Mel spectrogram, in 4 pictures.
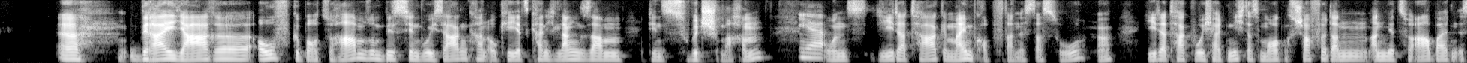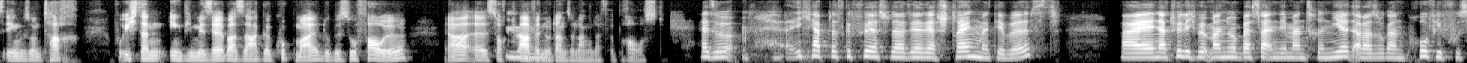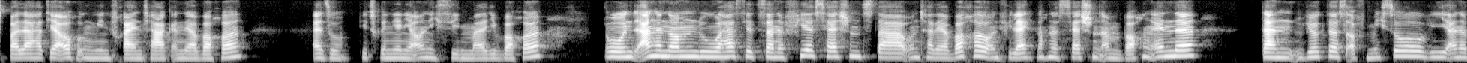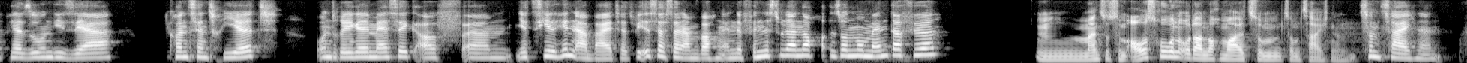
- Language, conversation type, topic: German, advice, Wie kann ich beim Training langfristig motiviert bleiben?
- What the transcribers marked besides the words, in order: in English: "Switch"; sigh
